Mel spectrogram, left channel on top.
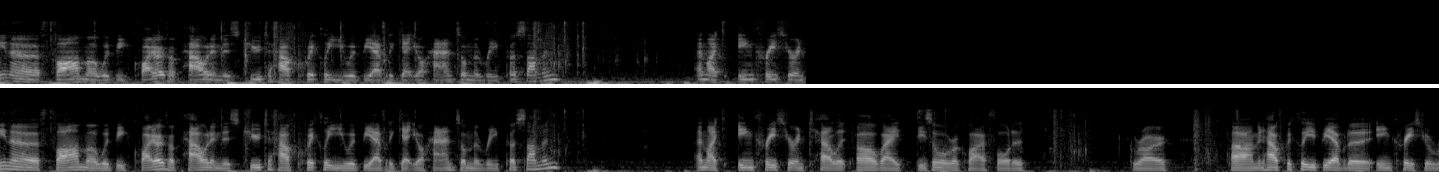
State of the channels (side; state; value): left; drops out; at 8.1 s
